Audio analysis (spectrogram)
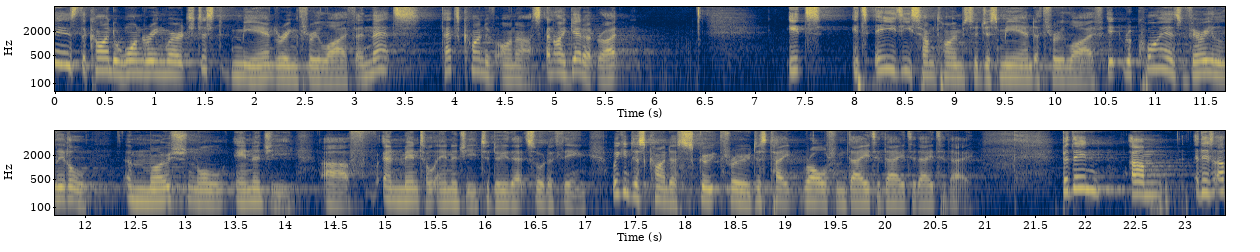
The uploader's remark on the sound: Recorded at Restore Church on the 27th of June 2021.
